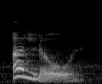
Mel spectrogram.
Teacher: The prefix here is a and it is a weak prefix, so the stress is on the second syllable, that is L-O-N-E, alone.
